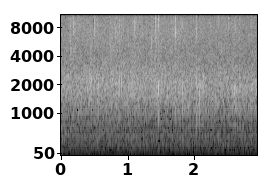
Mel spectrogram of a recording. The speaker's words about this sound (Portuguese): dá uma salva de palmas ao Senhor, dá um grito aí de autoridade, declara vitória em nome de Jesus. Ei!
